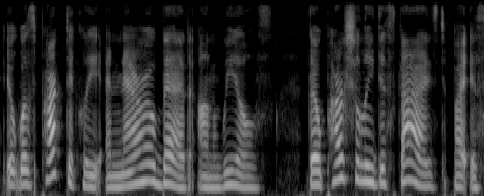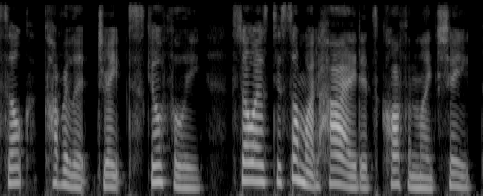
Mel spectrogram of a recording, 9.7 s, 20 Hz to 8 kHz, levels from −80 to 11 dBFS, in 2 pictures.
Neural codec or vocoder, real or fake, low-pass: codec, 16 kHz, 4 kbps, FunCodec, trained on Chinese and English, 50 frames a second; fake; 7.2 kHz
